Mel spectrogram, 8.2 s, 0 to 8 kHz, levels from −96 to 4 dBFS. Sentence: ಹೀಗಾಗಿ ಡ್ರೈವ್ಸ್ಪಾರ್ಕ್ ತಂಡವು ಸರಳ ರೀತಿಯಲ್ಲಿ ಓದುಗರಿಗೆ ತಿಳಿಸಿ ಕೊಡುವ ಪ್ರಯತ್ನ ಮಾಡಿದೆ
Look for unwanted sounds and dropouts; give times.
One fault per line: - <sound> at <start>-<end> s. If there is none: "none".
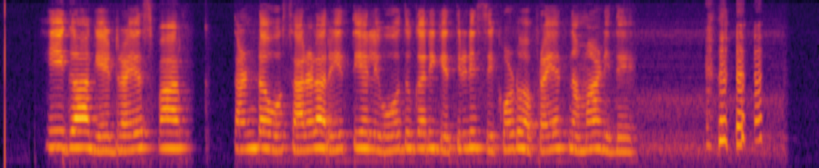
- laugh at 7.0-7.7 s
